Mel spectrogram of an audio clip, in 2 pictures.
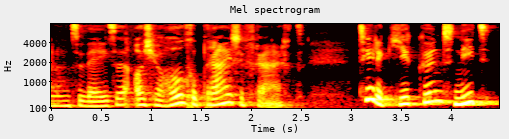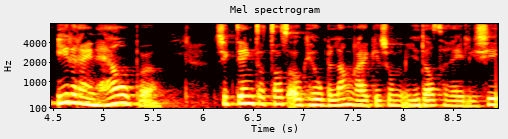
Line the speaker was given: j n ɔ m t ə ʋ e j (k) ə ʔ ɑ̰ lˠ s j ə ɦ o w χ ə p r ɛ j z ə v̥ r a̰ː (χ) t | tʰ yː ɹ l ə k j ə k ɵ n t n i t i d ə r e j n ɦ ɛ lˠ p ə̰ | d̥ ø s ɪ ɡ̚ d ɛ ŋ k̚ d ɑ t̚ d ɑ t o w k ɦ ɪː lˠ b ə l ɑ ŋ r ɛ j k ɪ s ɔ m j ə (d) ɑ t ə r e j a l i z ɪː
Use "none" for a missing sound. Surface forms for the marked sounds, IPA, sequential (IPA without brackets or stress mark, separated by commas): t, χ, d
